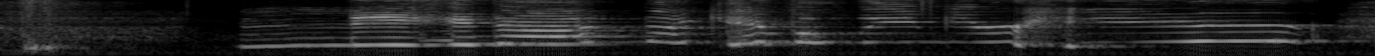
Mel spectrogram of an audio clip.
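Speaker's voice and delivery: high, loud, drawn-out squeal of delight; excited greeting. Real, not acted. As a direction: squeal it out slowly after a gasp. Spots an old friend arriving.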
